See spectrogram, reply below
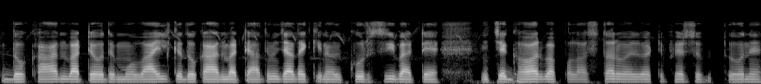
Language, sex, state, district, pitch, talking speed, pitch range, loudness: Bhojpuri, male, Bihar, Muzaffarpur, 120 Hz, 180 wpm, 115-120 Hz, -21 LUFS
